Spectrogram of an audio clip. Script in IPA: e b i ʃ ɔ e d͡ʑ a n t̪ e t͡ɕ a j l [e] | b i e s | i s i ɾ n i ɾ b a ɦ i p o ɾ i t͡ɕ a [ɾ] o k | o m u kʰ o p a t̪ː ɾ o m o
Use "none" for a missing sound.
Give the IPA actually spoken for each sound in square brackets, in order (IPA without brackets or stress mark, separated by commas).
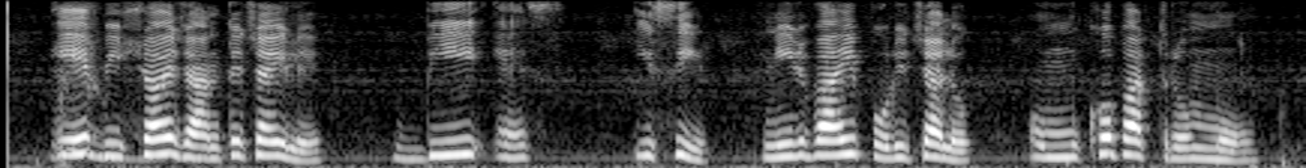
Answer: e, l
